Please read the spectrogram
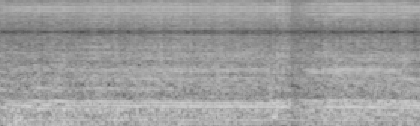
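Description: KTM EXC two-stroke enduro bike engine running at a fairly steady speed while being ridden, heard from on the bike. There is a brief dip about one and a half seconds in.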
